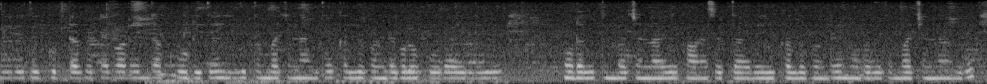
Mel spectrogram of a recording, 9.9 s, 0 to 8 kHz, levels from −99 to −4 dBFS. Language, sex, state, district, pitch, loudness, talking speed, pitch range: Kannada, female, Karnataka, Raichur, 215 Hz, -34 LUFS, 120 wpm, 210-220 Hz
